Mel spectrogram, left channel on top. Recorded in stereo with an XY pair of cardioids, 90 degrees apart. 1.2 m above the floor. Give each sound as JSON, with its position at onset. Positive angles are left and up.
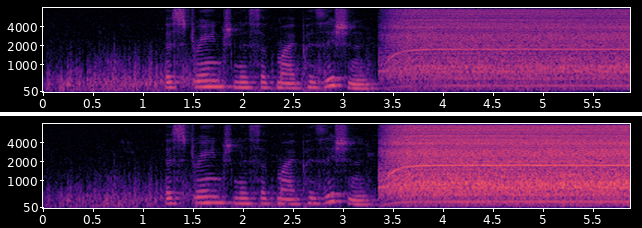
{"t": 1.2, "sound": "a woman speaking", "azimuth_deg": 25, "distance_m": 2.0}
{"t": 3.3, "sound": "a hair dryer", "azimuth_deg": -65, "distance_m": 0.6}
